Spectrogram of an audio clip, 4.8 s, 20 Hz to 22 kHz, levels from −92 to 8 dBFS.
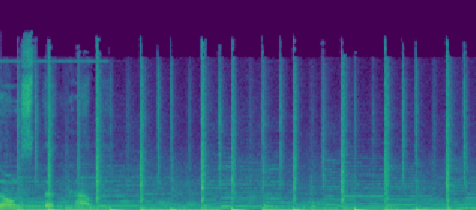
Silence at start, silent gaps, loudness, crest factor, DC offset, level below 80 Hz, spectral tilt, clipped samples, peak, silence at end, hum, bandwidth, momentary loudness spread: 0 s; none; -18 LUFS; 14 dB; under 0.1%; -18 dBFS; -5.5 dB/octave; under 0.1%; -2 dBFS; 0 s; none; 18.5 kHz; 4 LU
